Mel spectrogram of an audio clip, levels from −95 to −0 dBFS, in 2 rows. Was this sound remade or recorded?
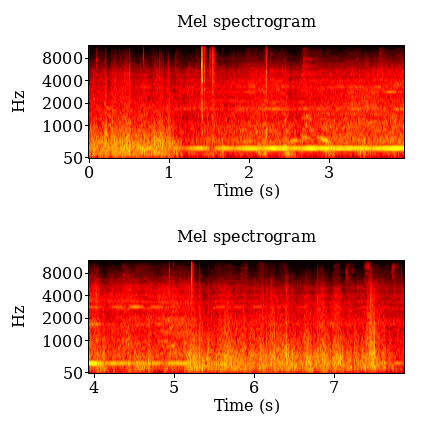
recorded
